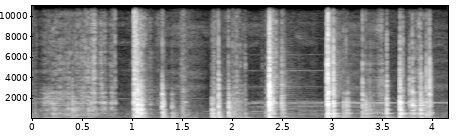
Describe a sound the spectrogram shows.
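Equipment clicks and rattles as hands handle it.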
